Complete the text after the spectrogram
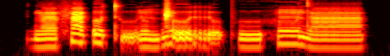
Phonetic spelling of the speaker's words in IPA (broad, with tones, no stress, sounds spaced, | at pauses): ɡ ã˩ f ã˥ ʔ o˥ tʼ ṵ˩ ɾ ũ˩ ɡ ŋ͡ǁ o̰˥ r o̰˩ pʰ uː˩ h ũ˥ d ãː˩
